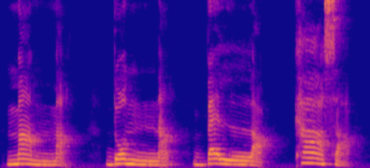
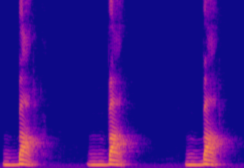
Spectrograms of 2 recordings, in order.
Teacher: All those words have Italian ah and it's always very open and pronounced this way. So anytime you see an ah in Italian, open up your mouth very well.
